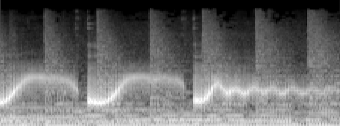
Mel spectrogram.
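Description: Cartoon 'boing' sound effects: three springy rising tones about two-thirds of a second apart, over background music with a steady beat.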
